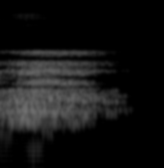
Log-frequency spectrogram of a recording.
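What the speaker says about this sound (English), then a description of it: "Exhale." A single long exhale from a yoga student at the close of a mandala flow class, a broad breathy rush that fades out over about two seconds, close and alone.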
